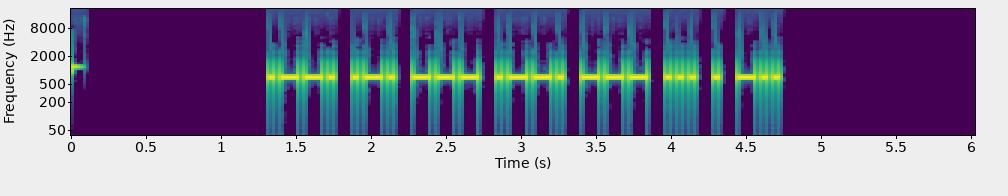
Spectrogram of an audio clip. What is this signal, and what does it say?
Morse code, heard as a keyed tone, about 30 wpm, 700 Hz. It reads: PROPOSED
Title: ED Suffix - Top 100 Words with Base Words 30wpm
